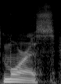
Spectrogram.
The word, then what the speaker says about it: Morris: Um, and I say Maurice, I feel bad butchering that. – It's Morris.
